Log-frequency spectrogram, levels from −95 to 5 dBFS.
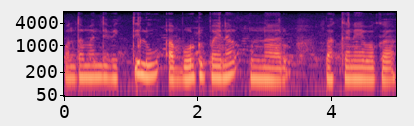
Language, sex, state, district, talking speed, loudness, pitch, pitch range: Telugu, male, Andhra Pradesh, Manyam, 85 wpm, -20 LUFS, 145 Hz, 135-155 Hz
